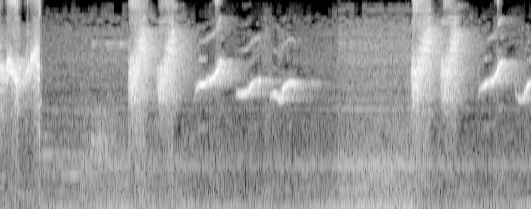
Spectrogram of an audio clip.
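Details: Sooty-headed bulbul from Indonesia giving a rough 'tembakan kasar' shooting song, used as master song for white-rumped shamas and other contest songbirds: harsh broadband bursts followed by short, clear, downslurred whistled notes, repeated twice.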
